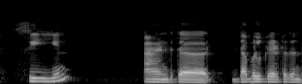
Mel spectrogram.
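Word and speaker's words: cin: of this input operator so it is read as c in and the double greater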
